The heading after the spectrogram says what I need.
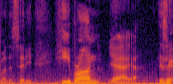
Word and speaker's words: Hebron: Now you're from, and I apologize if I butcher the name of the city. Hebron? Yeah. Is it Hebron?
